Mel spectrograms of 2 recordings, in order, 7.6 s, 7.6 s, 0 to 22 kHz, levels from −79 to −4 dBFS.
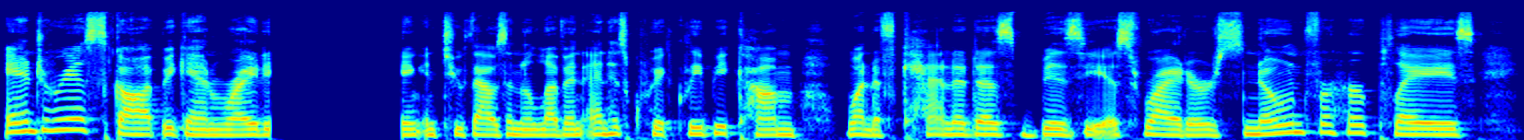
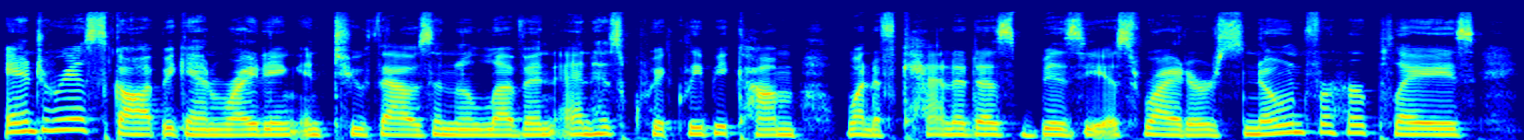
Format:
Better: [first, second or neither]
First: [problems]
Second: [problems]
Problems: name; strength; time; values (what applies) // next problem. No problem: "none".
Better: second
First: audio freezing; at 1.5 s for 0.5 s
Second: none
